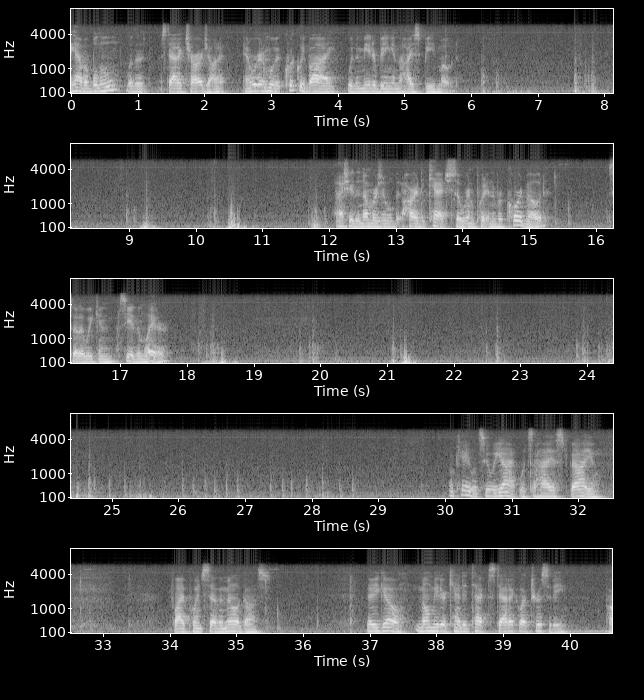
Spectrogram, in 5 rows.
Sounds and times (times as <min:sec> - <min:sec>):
Speech: 0:00.0 - 0:05.9, 0:12.1 - 0:15.4, 0:16.2 - 0:17.8, 0:30.0 - 0:32.4, 0:34.0 - 0:35.6, 0:37.0 - 0:40.0.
